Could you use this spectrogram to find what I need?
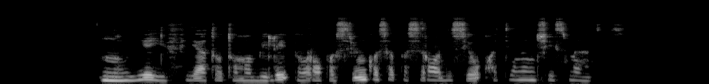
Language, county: Lithuanian, Vilnius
